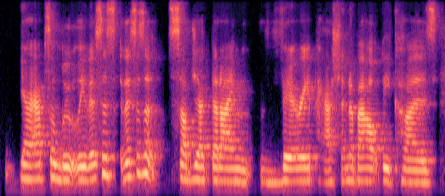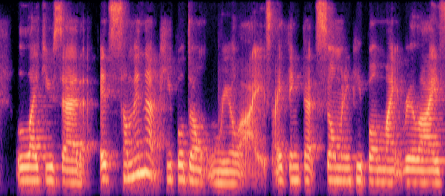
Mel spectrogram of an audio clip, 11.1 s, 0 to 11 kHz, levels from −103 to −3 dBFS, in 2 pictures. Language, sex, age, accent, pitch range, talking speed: English, female, 20-39, American, 170-205 Hz, 165 wpm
